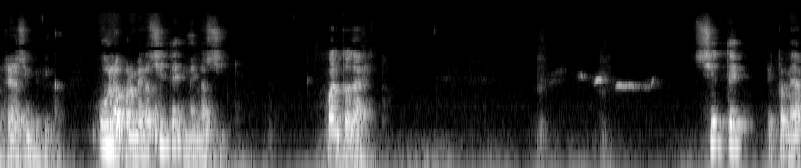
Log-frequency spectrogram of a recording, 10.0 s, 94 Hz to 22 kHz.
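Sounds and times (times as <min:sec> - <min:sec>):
faint descending whistle: 0:07.2 - 0:08.3.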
